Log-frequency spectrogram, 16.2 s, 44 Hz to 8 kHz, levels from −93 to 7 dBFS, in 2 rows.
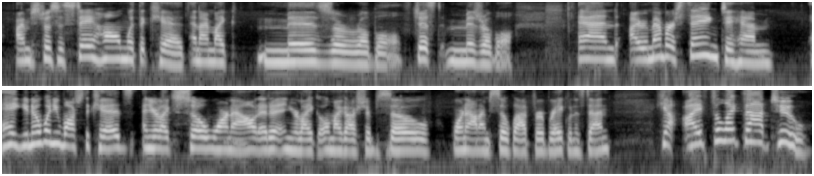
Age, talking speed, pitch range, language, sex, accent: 30-49, 225 wpm, 200-255 Hz, English, female, American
